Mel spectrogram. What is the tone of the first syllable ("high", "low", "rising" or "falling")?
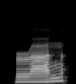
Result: rising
